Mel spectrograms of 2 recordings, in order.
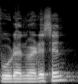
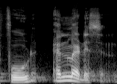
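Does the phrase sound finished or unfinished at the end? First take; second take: unfinished; finished. First: The pitch does not fall like a sentence end. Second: The pitch falls like a sentence end. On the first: The speaker calls it wrong. "ये मेरा sentence खत्म होने वाला sound नहीं है" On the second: The speaker calls it right. "तो ये sound आना चाहिए"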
